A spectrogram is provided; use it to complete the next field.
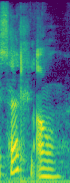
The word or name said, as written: sehL'ung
